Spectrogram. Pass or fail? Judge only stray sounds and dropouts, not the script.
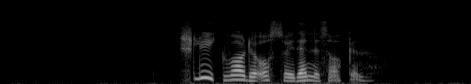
pass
